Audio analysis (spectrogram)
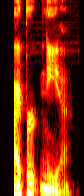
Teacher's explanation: Again, like the previous two, the first two syllables are run together fast. The stress is on the knee.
